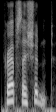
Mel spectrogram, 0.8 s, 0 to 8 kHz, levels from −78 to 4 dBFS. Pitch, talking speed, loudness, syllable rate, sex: 180 Hz, 215 wpm, -16 LUFS, 5.5 syllables/s, male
